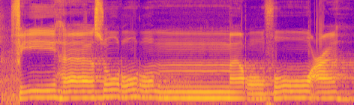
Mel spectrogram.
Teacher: Ketika ra sukun sebelumnya fathah, maka dibaca tebal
